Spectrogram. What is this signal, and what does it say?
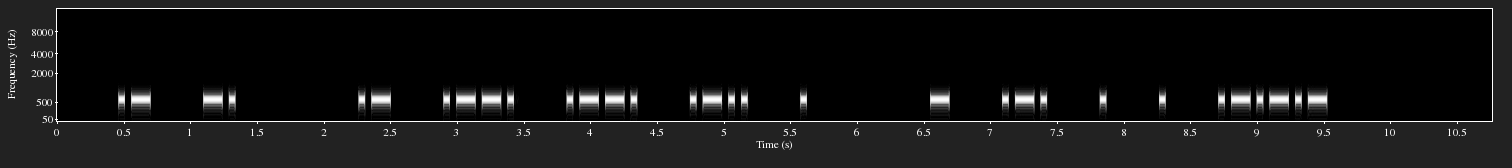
Morse code, heard as a keyed tone, about 25 wpm, spaced as for 15 wpm, 600 Hz. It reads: AN APPLE TREE.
